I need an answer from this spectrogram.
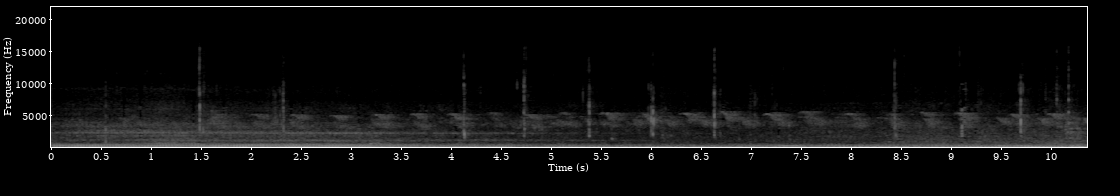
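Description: A bird repeating a short, high, falling chirp about two to three times a second over a steady low rumble, with scattered sharp clicks.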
